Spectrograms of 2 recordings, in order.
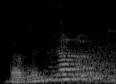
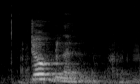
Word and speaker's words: Dublin: You didn't do that the first time. You were going Dublin. Dublin. There was no lips coming together.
